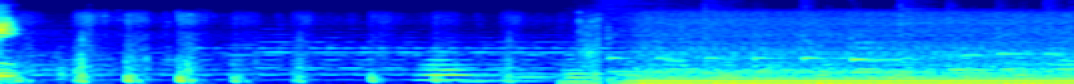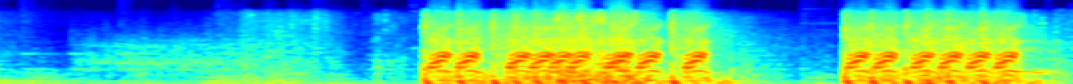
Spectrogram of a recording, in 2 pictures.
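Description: Bursts of rapid automatic gunfire in the mobile battle game PUBG Mobile, loud and dense near the end, following quieter single shots and game sounds, with no clear voice over them.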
